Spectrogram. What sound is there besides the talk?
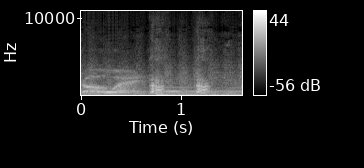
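dog barking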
